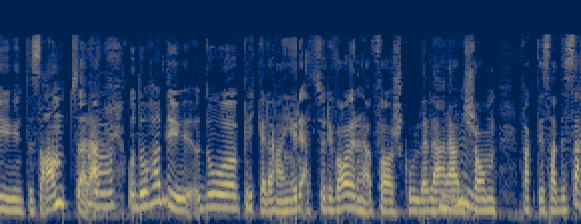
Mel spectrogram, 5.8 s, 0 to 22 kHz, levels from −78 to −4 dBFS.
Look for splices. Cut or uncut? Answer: uncut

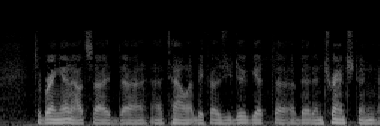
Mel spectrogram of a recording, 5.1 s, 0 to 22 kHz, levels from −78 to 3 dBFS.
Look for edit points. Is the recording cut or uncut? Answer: uncut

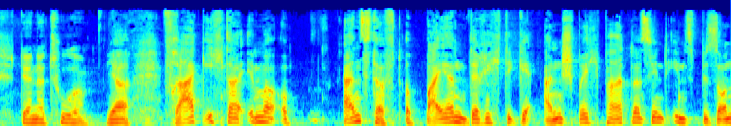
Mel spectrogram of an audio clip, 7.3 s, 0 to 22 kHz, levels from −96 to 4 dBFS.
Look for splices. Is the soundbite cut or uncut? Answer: cut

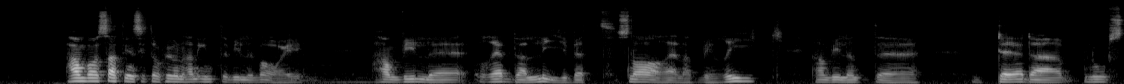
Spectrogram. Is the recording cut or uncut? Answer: cut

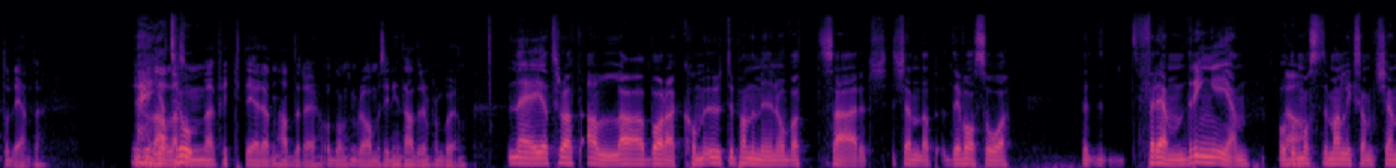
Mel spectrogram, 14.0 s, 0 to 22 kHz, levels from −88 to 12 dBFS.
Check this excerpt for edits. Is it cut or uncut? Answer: uncut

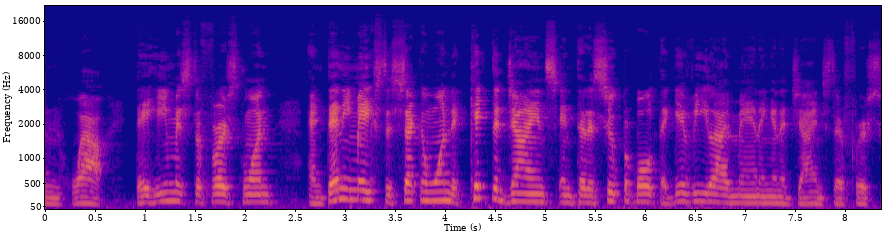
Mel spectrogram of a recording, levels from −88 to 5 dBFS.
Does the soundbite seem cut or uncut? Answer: uncut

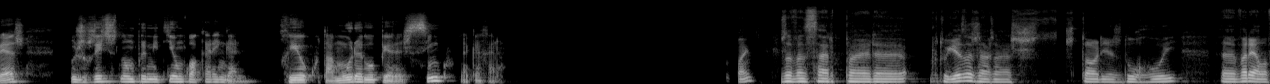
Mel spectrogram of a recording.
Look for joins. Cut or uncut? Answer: cut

